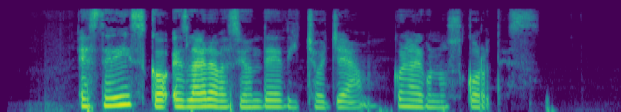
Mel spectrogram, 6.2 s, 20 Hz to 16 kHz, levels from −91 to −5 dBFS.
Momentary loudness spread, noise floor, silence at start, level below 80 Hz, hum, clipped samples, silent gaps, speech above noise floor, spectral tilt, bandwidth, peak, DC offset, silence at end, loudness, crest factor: 17 LU; -73 dBFS; 0.8 s; -50 dBFS; none; under 0.1%; none; 52 dB; -4.5 dB/octave; 11.5 kHz; -4 dBFS; under 0.1%; 0.75 s; -21 LUFS; 20 dB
